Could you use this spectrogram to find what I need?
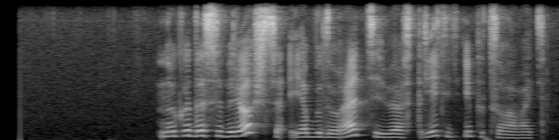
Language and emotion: Russian, positive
